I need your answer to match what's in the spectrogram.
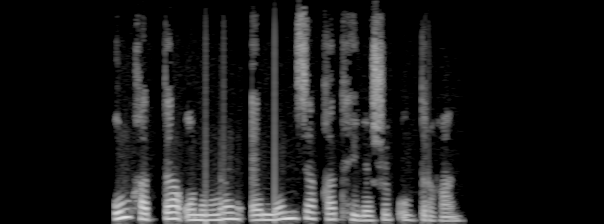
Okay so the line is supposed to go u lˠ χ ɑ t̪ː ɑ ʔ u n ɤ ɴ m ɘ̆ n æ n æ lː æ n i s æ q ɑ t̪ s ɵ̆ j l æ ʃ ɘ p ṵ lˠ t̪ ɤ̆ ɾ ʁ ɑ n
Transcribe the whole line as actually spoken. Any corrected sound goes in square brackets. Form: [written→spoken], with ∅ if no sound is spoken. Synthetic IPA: u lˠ χ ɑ t̪ː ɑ ʔ u n ɤ ɴ m ɘ̆ n æ n æ lː æ n i s æ q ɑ t̪ [s→h] ɵ̆ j l æ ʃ ɘ p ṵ lˠ t̪ ɤ̆ ɾ ʁ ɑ n

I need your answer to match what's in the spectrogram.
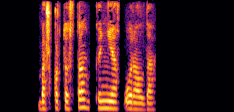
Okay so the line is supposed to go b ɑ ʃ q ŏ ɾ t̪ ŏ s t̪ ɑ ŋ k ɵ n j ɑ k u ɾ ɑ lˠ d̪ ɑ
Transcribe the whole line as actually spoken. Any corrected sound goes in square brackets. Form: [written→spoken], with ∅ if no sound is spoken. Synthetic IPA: b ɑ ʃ q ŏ ɾ t̪ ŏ s t̪ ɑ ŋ k ɵ n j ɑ [k→q] u ɾ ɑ lˠ d̪ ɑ

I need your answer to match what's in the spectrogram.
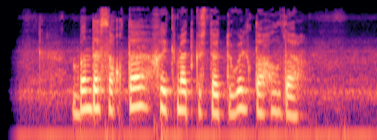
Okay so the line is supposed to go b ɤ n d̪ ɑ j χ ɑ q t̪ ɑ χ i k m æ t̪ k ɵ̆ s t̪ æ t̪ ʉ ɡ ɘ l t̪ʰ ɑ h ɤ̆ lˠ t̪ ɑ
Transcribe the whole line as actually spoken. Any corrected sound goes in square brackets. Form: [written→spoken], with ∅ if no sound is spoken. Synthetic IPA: b ɤ n d̪ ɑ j [χ→s] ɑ q t̪ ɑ χ i k m æ t̪ k ɵ̆ s t̪ æ t̪ ʉ ɡ ɘ l [t̪ʰ→t̪] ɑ h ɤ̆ lˠ [t̪→d̪] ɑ

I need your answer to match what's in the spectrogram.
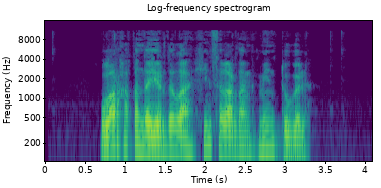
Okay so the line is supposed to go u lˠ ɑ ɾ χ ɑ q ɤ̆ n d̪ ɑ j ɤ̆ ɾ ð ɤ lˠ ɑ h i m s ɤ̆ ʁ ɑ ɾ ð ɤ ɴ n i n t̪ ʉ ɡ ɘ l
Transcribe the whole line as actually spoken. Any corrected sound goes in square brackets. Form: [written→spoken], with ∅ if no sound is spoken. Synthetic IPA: u lˠ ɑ ɾ χ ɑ q ɤ̆ n d̪ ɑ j ɤ̆ ɾ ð ɤ lˠ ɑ h i [m→n] s ɤ̆ ʁ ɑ ɾ ð ɤ ɴ [n→m] i n t̪ ʉ ɡ ɘ l

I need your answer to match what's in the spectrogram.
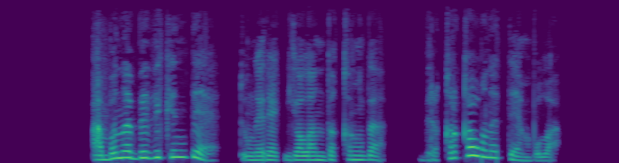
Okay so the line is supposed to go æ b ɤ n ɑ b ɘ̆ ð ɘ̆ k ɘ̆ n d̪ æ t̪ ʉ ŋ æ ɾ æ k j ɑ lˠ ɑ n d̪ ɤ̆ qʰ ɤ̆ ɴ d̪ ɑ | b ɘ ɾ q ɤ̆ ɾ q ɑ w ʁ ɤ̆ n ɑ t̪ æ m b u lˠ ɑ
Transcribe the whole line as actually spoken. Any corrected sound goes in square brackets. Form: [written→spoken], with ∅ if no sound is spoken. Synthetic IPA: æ b ɤ n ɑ b ɘ̆ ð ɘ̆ k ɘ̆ n d̪ æ t̪ ʉ ŋ æ ɾ æ k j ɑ lˠ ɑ n d̪ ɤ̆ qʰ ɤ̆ ɴ d̪ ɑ | b ɘ ɾ q ɤ̆ ɾ q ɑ w ʁ ɤ̆ n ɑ t̪ æ m b u lˠ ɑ

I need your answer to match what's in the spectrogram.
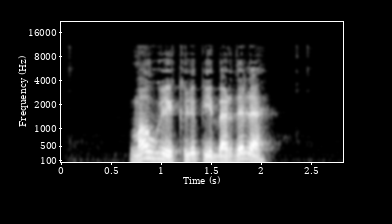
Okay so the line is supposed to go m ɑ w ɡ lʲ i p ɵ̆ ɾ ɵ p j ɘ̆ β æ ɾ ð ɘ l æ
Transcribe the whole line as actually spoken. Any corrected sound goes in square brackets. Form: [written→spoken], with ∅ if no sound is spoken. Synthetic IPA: m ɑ w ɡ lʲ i [p→k] ɵ̆ [ɾ→l] ɵ p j ɘ̆ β æ ɾ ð ɘ l æ

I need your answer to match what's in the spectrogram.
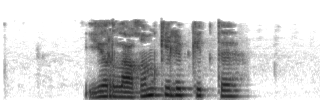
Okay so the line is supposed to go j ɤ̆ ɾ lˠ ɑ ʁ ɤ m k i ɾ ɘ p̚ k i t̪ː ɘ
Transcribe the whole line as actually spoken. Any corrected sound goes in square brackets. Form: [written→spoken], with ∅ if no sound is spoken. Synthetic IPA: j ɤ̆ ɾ lˠ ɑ ʁ ɤ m k i [ɾ→l] ɘ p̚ k i t̪ː ɘ

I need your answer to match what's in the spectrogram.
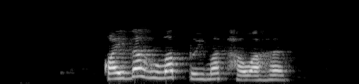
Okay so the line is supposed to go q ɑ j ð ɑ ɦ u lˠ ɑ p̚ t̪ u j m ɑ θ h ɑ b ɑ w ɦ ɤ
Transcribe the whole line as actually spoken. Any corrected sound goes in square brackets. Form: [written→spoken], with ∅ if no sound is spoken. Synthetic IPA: q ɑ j ð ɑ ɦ u lˠ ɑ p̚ t̪ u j m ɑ θ h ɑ [b→w] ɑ [w→∅] ɦ ɤ

